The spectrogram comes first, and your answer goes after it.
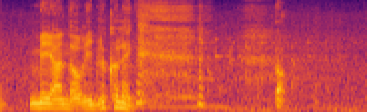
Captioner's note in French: sonnerie de téléphone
